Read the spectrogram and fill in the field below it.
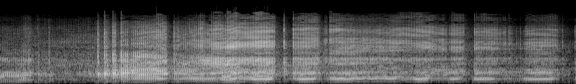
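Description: A motorcycle rides past close by, its engine roaring loud.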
